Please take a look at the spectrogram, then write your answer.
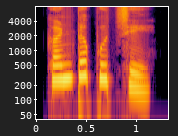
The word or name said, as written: ಕಂಟಪುಚ್ಚೆ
